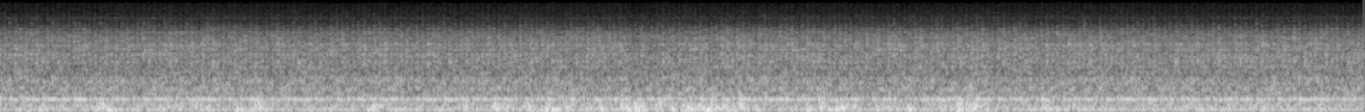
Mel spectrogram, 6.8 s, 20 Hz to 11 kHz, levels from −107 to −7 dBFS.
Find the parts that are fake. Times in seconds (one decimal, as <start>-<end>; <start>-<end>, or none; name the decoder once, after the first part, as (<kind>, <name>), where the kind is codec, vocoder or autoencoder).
2.8-4.8 (vocoder, BigVGAN v2)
